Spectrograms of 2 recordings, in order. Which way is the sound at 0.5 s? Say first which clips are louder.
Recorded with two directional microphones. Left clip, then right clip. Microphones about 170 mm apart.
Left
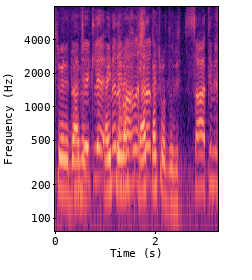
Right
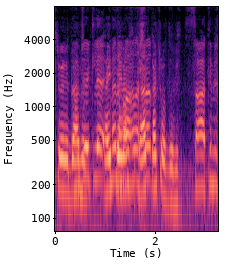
Left 2 dB; 5° right (ahead or behind).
